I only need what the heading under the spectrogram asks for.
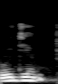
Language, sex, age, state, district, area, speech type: Malayalam, male, 30-45, Kerala, Palakkad, rural, read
